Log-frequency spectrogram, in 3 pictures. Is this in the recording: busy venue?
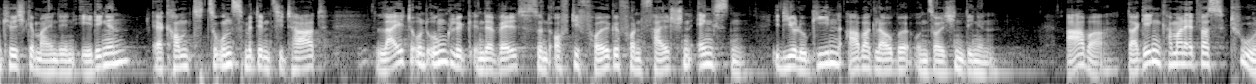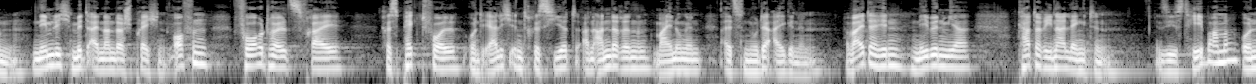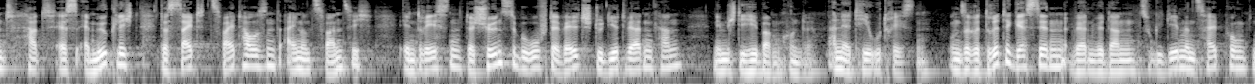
yes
